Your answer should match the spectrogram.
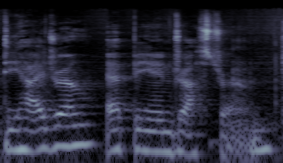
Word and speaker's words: Dehydroepiandrosterone: Dehydroepiandrosterone. Yep, there you go. Dehydroepiandrosterone.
